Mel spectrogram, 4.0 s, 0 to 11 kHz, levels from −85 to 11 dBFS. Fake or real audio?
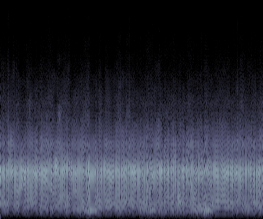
fake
